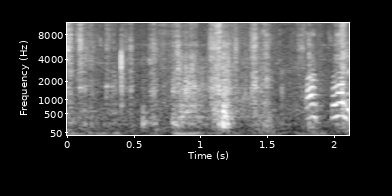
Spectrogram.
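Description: Short wordless vocal sounds from a young man, a falling cry just past a second in and a wavering cry near the end, with a few light knocks.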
